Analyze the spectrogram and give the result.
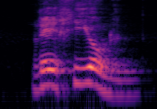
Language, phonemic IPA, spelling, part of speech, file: Dutch, /reɣiˈjonə(n)/, regionen, noun, Nl-regionen.ogg
- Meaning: plural of regio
